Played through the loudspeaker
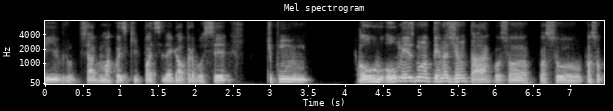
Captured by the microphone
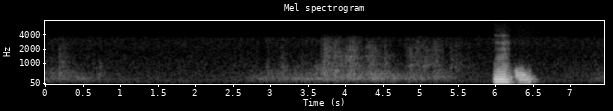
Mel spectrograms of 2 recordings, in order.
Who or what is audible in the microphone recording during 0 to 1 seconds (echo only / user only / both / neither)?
neither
